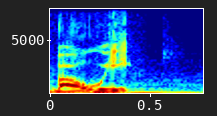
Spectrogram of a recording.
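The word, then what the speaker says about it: bawi: yeah bro well again the spelling for that's b-a-w-i that's just how you pronounce it well sort of you can pronounce it that way there's another way to pronounce it Bowie that way you just keep the ba and the W and I know everyone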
